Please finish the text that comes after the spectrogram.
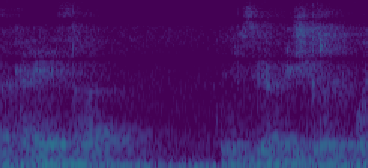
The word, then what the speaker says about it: Caesar: Sapete che Cesare è solo la pronuncia ecclesiastica umanistica, cioè non quella originale. La pronuncia originale, ricostruita dai teologi, era qualcosa che assomigliasse a Caesar.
